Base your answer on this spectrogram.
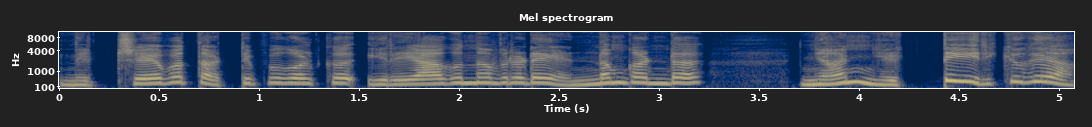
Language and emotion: Malayalam, surprised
